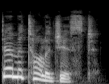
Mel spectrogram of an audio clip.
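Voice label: "dermatologist", British English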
